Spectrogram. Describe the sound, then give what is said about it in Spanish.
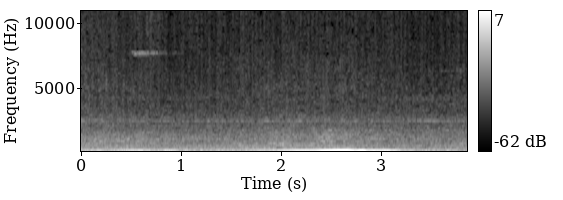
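A car engine hums low and steady, swelling louder midway as the car accelerates onto a highway, following lines of traffic out of the city, with a constant road rumble and traffic noise around it. “Una noche metieron nuestra vida en el maletero del auto y siguiendo las hileras del tráfico, salimos a la autopista y nos vimos libres de la ciudad.”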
